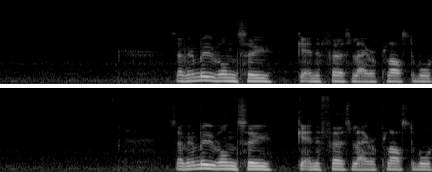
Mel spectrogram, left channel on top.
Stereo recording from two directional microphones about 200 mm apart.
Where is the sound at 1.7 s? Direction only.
30° right (ahead or behind).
